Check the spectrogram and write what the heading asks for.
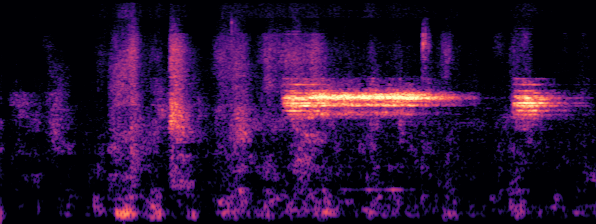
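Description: Marker pen writing on a whiteboard: light taps and scratches of the strokes, and a high squeak lasting over a second about halfway through, then a shorter one near the end.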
